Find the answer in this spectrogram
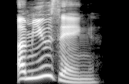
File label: "amusing", English; 3000 words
